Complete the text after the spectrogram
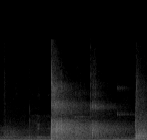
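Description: A hard ball smacks against a wall and echoes through a large hall.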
